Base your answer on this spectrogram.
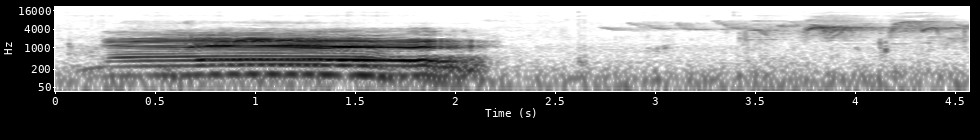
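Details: Tame cattle in a herd grazing freely on wide open pasture land in a village area, kept for fattening; one long harmonic moo lasting about two seconds, followed by faint high bird chirps.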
